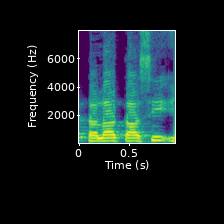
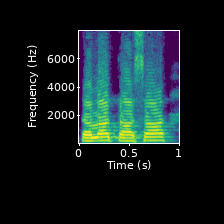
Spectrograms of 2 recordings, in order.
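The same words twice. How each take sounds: First: तलातासी with a final long ee; ee-ending variant. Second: तलातासा with a final long aa; aa-ending variant. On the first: (अंत में ई वाला तलातासी) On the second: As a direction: end तलातासा on an open aa. (अंत में आ वाला तलातासा) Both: Shown as a demonstration. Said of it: "तासी ऐसे बोलते हैं".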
